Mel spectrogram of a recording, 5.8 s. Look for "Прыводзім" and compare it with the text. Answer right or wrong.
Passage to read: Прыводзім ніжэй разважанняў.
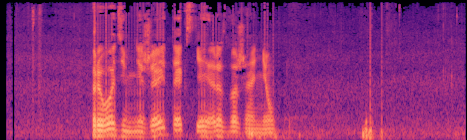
right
